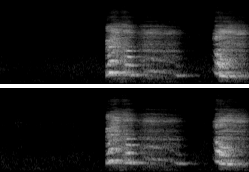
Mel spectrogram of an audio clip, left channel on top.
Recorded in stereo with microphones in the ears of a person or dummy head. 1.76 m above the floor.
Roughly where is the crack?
No crack in this recording.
